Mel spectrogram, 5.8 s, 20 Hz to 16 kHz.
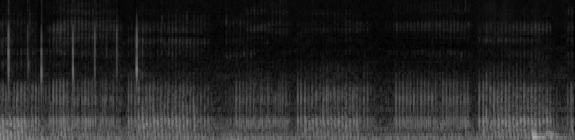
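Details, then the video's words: Kitten of six months purring during cuddles, pats and soft kisses, binaural 3Dio recording; several sharp kiss or click sounds open the passage, then a low rhythmic purr continues in alternating breath phases with quiet rustling. "Cat Purring"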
